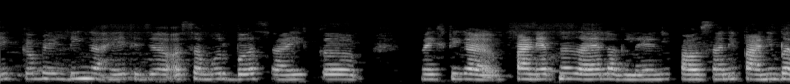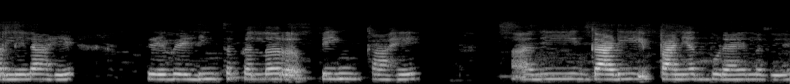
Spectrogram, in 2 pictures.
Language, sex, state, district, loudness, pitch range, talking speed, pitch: Marathi, female, Goa, North and South Goa, -22 LUFS, 235-250 Hz, 125 wpm, 240 Hz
